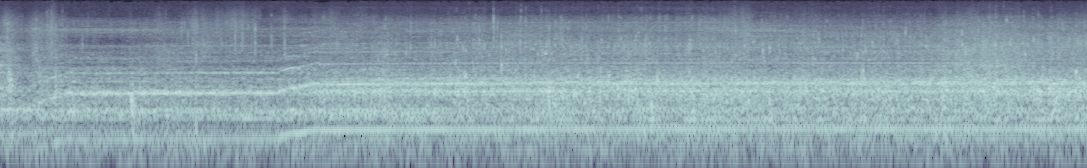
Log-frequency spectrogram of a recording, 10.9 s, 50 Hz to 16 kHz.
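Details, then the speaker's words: Remigo One 3 hp-equivalent electric outboard at about half speed: smooth steady hum stepping up once then holding, louder than the ePropulsion but not loud; normal running. "running about half speed right now. As you can hear, it is louder than the Propulsion. I hope the microphone's picking that up. But it's not primitively loud."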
